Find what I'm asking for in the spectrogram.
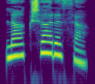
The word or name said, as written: ಲಾಕ್ಷಾರಸ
